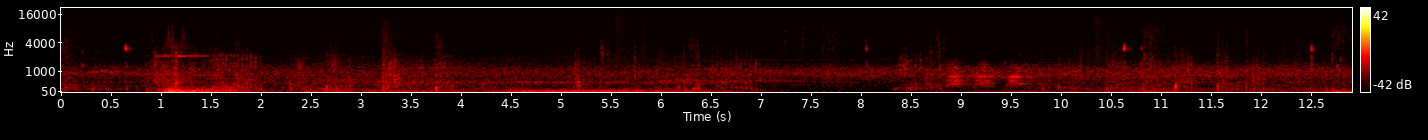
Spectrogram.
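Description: Footsteps crunch through snow at a run.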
